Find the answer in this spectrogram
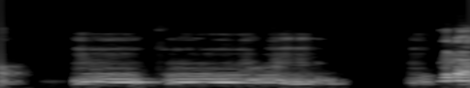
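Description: A man speaking Spanish over a video call, quieter than the surrounding speech. The call audio cuts to dead silence just before and just after.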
